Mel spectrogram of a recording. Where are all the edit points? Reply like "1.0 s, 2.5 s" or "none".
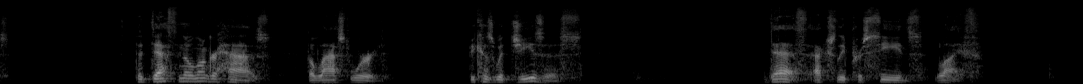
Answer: none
